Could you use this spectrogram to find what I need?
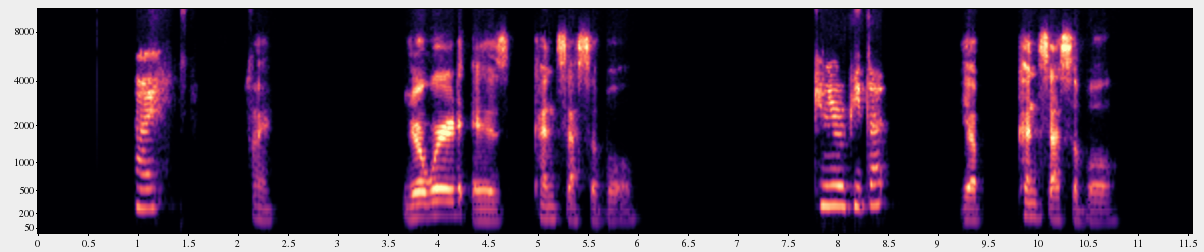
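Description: A young boy speaks over an online call.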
